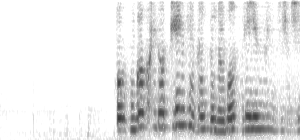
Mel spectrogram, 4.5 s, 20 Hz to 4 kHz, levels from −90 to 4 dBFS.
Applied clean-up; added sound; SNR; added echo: neural mask model DeepFilterNet 3.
